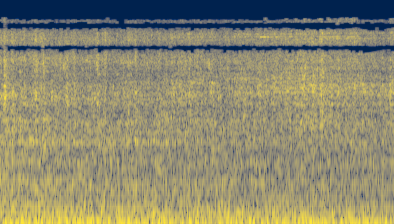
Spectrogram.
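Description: A train rumbles past on the tracks close by.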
